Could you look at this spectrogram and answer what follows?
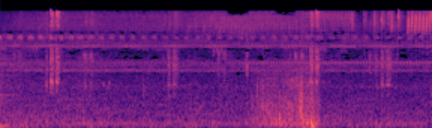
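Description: Crickets and other night insects trilling steadily and quietly, with a few faint clicks.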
